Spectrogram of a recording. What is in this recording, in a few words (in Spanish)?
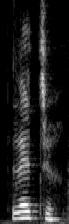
leche, Mixe, Mujer; Comida; INALI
